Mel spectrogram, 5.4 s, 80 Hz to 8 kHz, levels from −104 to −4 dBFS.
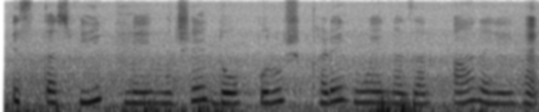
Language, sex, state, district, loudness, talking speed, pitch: Hindi, female, Madhya Pradesh, Dhar, -18 LUFS, 135 wpm, 240 Hz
